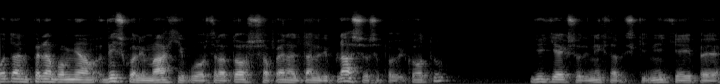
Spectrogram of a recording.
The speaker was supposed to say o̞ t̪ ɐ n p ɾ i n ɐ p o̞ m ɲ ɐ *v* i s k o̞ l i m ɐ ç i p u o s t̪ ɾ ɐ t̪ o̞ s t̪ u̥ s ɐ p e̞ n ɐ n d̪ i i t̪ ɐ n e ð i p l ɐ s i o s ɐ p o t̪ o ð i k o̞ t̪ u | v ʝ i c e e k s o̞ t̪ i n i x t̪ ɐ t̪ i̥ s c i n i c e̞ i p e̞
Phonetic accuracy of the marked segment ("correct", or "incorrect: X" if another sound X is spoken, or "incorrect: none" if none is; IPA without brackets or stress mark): incorrect: ð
